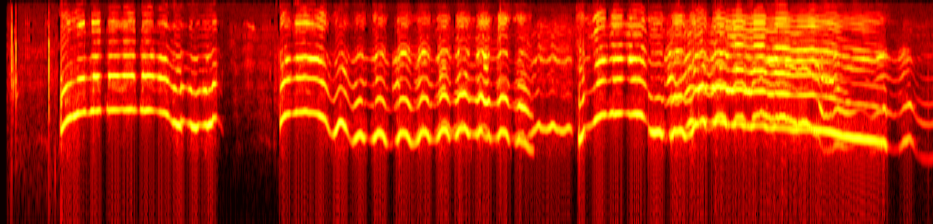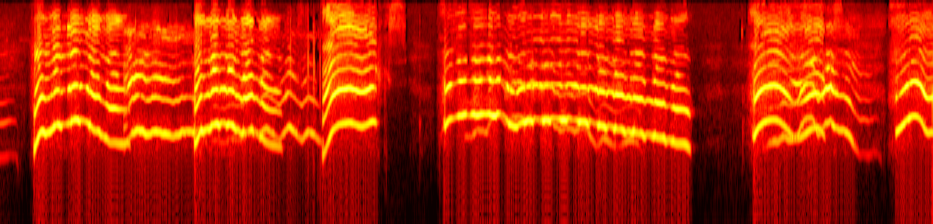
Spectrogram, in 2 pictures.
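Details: Sweety, a pet pup known as a singing dog, gives long tonal howls that waver and slide, mostly falling at the end, in phrases of two to three seconds separated by short pauses, with rich overtones.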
